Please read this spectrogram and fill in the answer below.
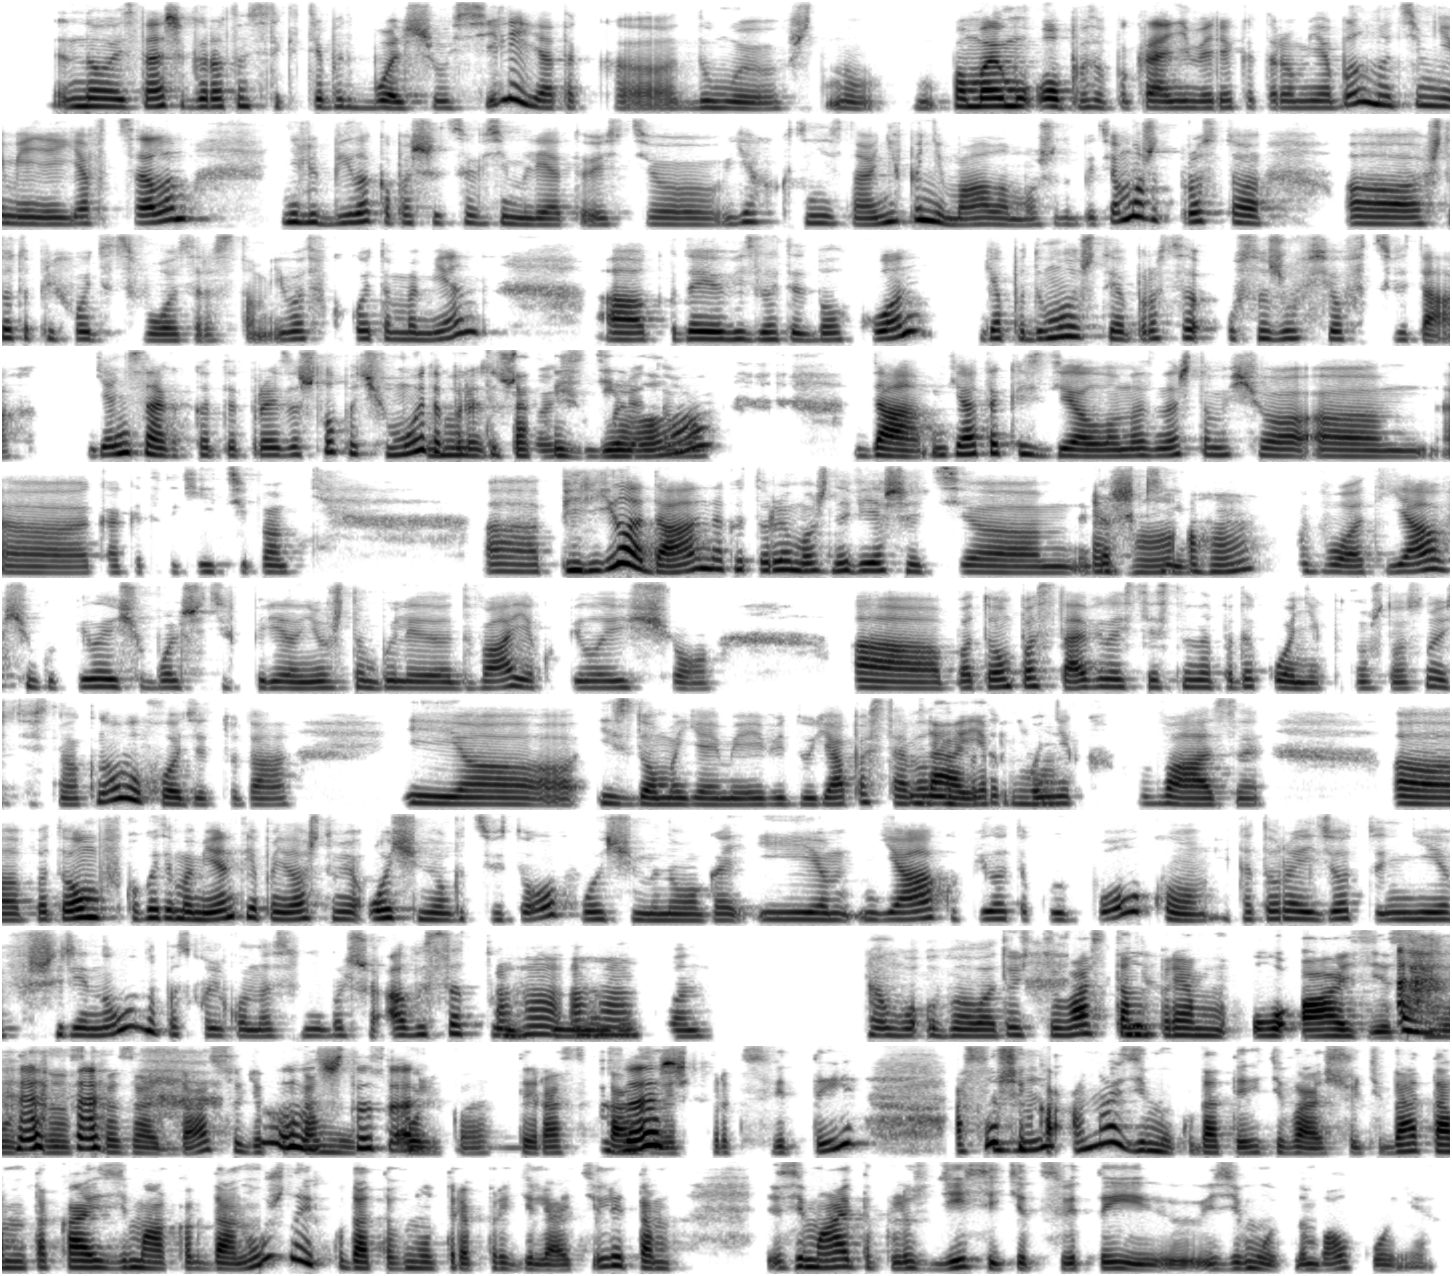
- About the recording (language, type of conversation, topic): Russian, podcast, Какой балкон или лоджия есть в твоём доме и как ты их используешь?
- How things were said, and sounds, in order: laugh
